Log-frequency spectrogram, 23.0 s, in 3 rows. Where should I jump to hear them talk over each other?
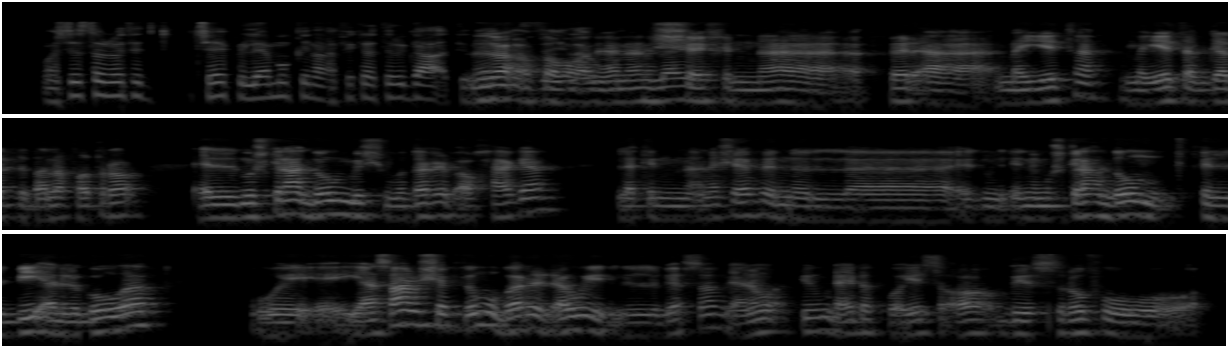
2.9 s

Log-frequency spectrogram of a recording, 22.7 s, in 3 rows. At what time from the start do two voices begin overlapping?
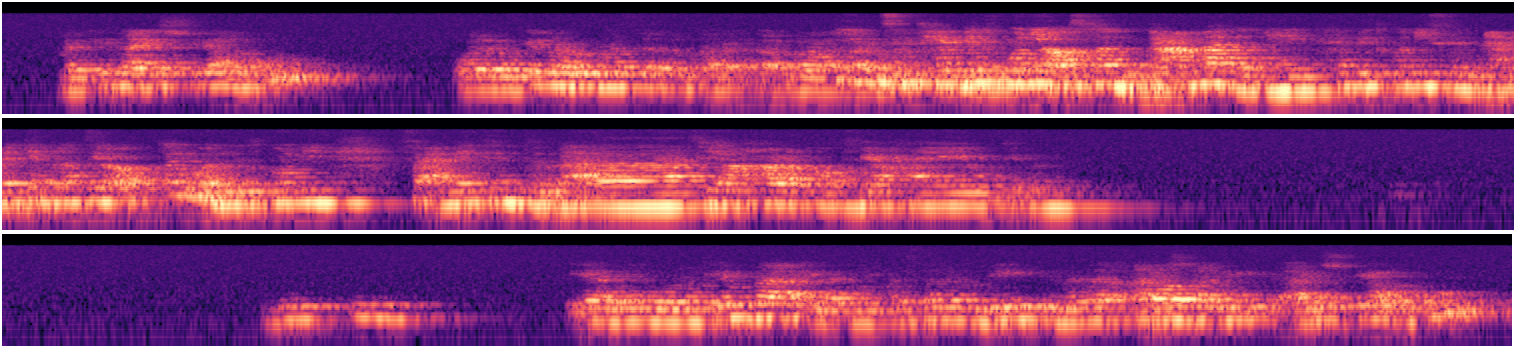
4.1 s

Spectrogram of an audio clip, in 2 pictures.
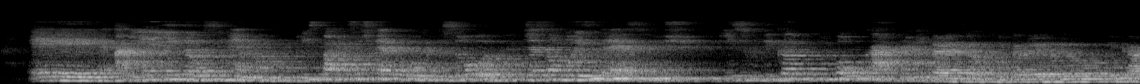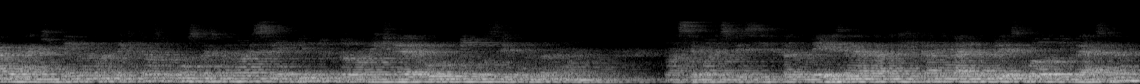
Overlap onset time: none

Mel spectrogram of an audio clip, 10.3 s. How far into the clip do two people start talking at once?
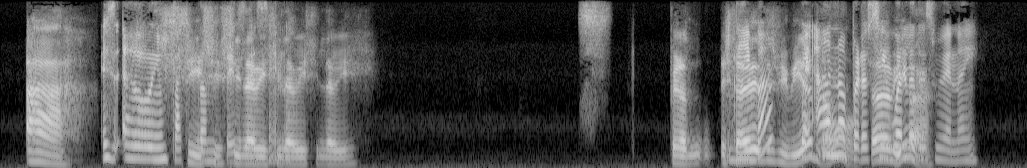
1.6 s

